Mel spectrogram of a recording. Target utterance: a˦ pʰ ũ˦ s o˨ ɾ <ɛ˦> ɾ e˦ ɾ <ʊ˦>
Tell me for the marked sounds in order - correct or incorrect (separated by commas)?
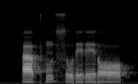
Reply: incorrect, incorrect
